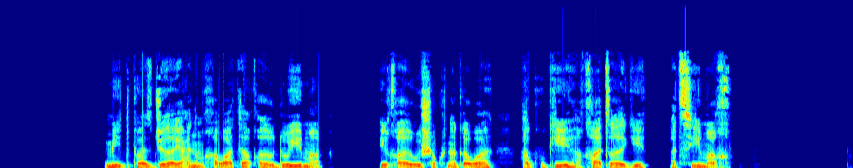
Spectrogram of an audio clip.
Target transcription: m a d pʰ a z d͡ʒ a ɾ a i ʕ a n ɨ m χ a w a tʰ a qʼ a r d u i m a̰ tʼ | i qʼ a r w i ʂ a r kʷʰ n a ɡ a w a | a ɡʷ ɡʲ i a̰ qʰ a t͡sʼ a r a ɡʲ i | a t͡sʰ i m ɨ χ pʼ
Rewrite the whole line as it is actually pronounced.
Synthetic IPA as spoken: m i d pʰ a z d͡ʒ a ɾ a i ʕ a n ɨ m χ a w a tʰ a qʼ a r d u i m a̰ pʼ | i qʼ a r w i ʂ a kʷʰ n a ɡ a w a | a ɡʷ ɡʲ i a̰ qʰ a t͡sʼ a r a ɡʲ i | a t͡sʰ i m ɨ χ pʼ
